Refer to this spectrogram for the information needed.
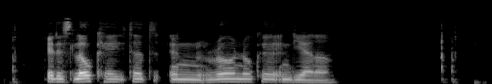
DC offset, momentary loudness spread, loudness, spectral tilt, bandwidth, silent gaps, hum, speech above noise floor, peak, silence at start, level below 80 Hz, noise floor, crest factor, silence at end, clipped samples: under 0.1%; 20 LU; -24 LUFS; -5.5 dB/octave; 9.2 kHz; none; none; 63 dB; -4 dBFS; 0.1 s; -60 dBFS; -86 dBFS; 22 dB; 0.4 s; under 0.1%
